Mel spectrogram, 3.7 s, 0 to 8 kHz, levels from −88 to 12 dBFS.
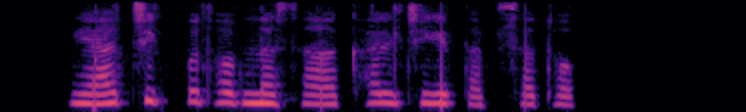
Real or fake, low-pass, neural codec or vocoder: real; 7.2 kHz; none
